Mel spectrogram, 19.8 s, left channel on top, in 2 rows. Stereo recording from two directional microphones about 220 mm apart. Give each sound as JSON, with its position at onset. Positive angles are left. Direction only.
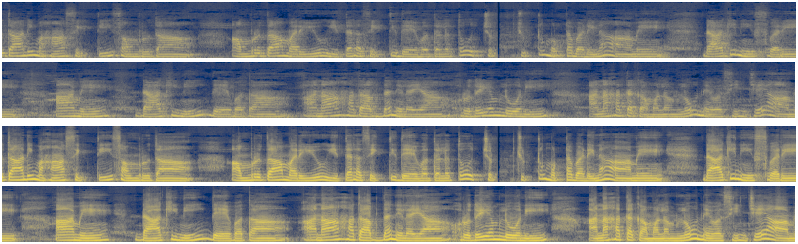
{"t": 0.0, "sound": "a woman's voice", "side_deg": -50}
